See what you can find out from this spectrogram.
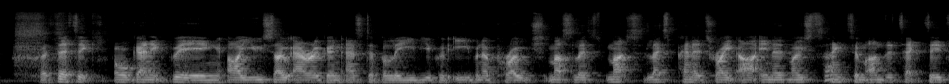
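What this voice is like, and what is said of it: Australian accent. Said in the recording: “Love the Australian accent there”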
